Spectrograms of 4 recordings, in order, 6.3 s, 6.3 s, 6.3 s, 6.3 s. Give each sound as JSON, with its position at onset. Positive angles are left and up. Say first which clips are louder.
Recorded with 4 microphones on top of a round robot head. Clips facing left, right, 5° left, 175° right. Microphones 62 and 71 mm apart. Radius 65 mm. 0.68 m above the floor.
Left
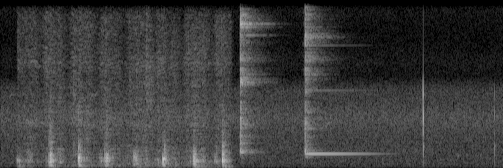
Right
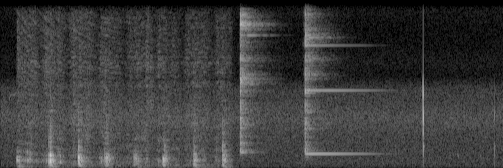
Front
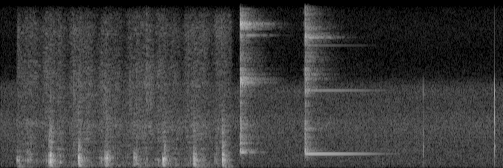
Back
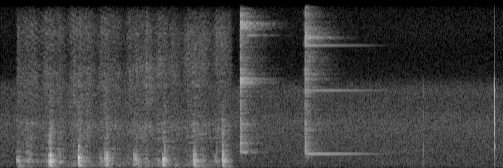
{"t": 0.2, "sound": "running footsteps", "louder": "right 5 dB, back 4 dB", "azimuth_deg": -110, "distance_m": 0.8}
{"t": 3.0, "sound": "a doorbell", "louder": "left 1 dB, front 1 dB", "azimuth_deg": 40, "distance_m": 1.8}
